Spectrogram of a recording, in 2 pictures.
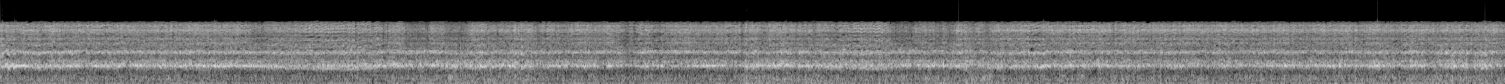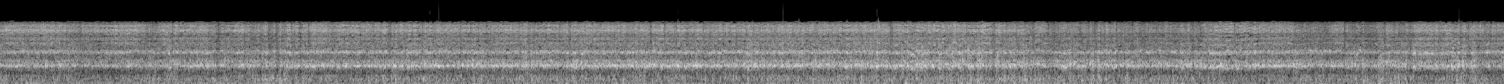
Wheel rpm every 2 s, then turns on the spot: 220, 220, 230, 230, 220, 230, 230, 230, 230, 230, 230, 230, 230, 220, 230.
none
